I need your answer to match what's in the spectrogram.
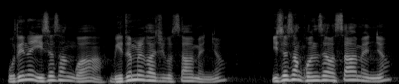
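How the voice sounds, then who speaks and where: A man's voice: on the high side, fast. A male pastor, likely in his thirties, giving a conversational sermon full of rhetorical questions. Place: church.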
